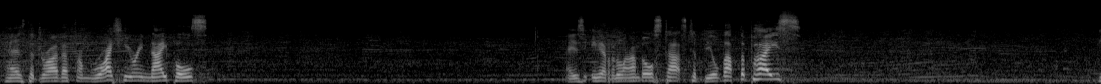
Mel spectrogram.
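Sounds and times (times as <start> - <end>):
faint kart engines droning: 0.0 - 11.0.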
